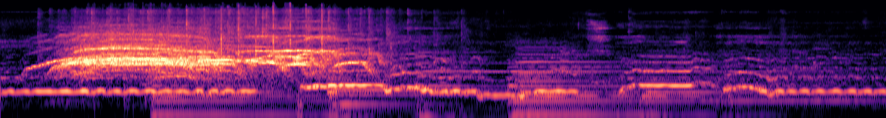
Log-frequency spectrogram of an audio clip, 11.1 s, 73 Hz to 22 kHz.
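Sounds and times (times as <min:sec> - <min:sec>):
woman singing wordless notes: 0:00.0 - 0:11.0.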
